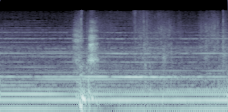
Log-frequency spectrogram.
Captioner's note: Thomas gasps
